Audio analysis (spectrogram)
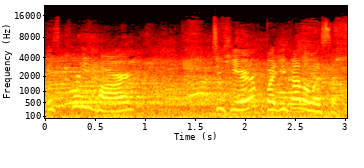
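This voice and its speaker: An animated woman's voice, high-pitched, at a fairly quick pace with ordinary pitch variation, plus noticeable background noise and audible room echo. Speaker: sports commentator. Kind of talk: live commentary.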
